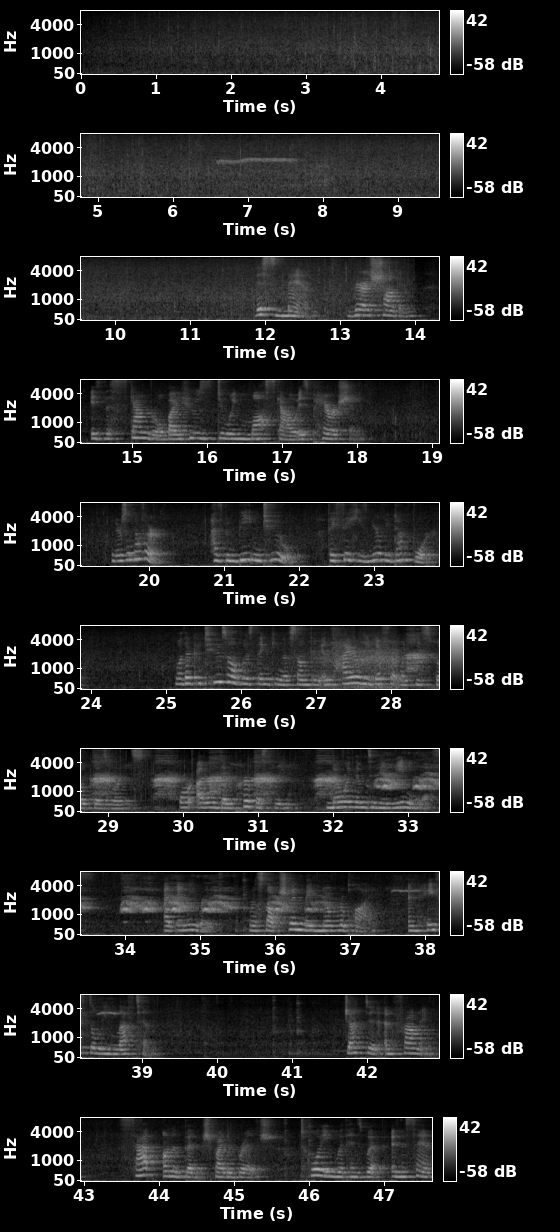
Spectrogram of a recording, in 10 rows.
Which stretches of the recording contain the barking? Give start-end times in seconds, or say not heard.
not heard.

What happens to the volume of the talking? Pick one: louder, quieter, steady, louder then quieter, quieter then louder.
steady.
